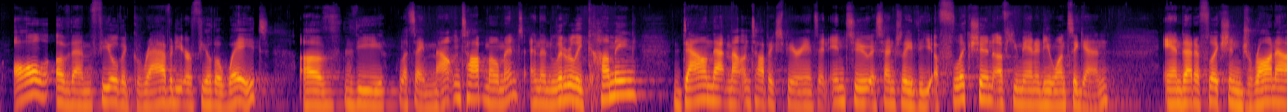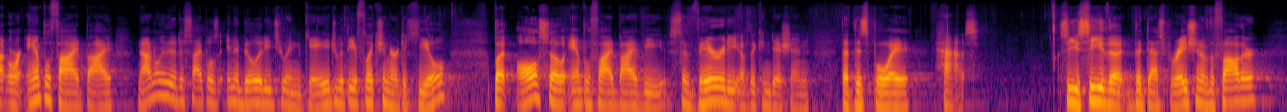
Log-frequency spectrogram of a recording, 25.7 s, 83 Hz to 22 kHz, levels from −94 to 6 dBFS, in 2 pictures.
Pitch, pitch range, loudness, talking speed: 130 Hz, 120-140 Hz, -22 LUFS, 175 wpm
